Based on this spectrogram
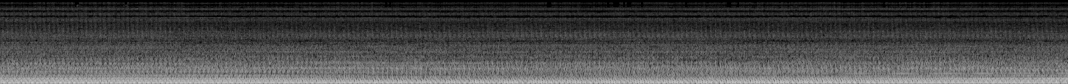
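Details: Indesit WIL143 washing machine on final spin at 1400 rpm: steady low drone with uneven rattling vibration from the drum; strange noise, cause unknown.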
